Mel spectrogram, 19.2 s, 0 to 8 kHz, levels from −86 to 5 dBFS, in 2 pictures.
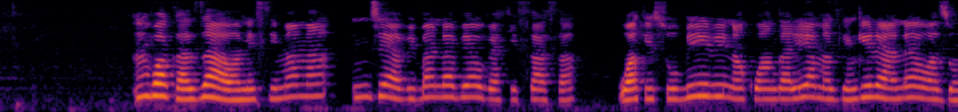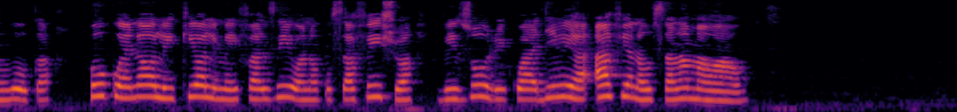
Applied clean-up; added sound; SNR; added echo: none; none; none; none.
